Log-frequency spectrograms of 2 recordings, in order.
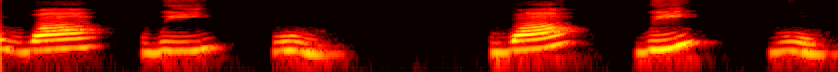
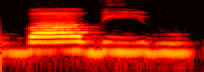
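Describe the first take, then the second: First: "वा, वी, वू" very slowly, lips staying rounded throughout; "वा वी वू" with round lips, no teeth on the lip; rounded lips for waw. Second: "वा, वी, वू" with the upper teeth on the lower lip, like fa; "वा वी वू" pronounced like fa, teeth touching the lip; wrong waw like fa. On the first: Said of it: "वाव में अब आप लोगों ने practice करनी है". ("वा, वी, वू" होंठ गोल रख के, धीरे धीरे सही वाव) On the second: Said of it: "वाव में लोग फा का मखरज यूज़ करके वाव को पढ़ते हैं". ("वा, वी, वू" फा की तरह दांत होंठ पर लगा के, गलत वाव) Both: Shown as a demonstration.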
